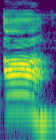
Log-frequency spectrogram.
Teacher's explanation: विवृत उसे कहते हैं जिनमें हमारा मुंह सबसे अधिक खुलता है आ बोलेंगे तो मुंह सबसे अधिक खुलेगा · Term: विवृत स्वर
